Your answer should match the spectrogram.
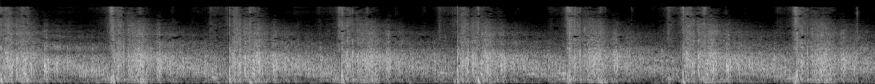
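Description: Loud, noisy, gunfire-like bursts that swell in a steady pulse about once every second and a bit.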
